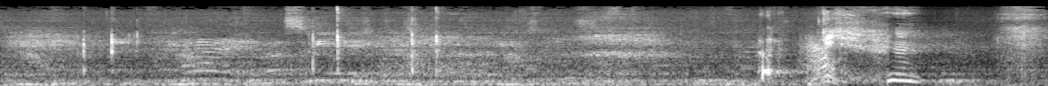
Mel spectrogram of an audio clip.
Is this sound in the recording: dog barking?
no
